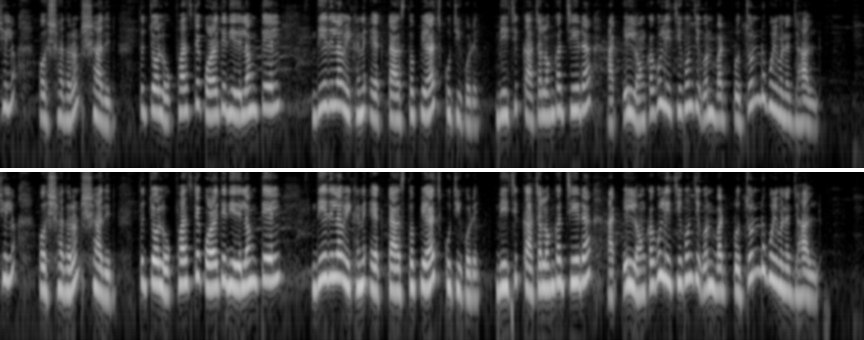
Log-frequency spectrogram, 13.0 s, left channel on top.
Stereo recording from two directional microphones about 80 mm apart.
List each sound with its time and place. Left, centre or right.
0.0 s speech: right
0.6 s speech: right
1.1 s speech: right
4.7 s speech: right
6.8 s speech: right
7.9 s speech: right
9.3 s speech: right
9.7 s speech: right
